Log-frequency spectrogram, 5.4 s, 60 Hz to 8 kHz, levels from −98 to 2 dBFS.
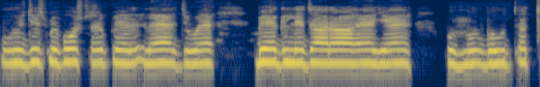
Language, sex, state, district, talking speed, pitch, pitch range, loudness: Rajasthani, male, Rajasthan, Churu, 180 wpm, 240 Hz, 235-250 Hz, -17 LUFS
